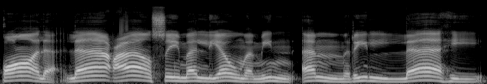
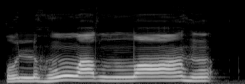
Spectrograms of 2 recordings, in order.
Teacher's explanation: The word Allah is pronounced lightly. Why is that? Because the word before is maksur. · Shown in: first take · The word before ends with a kasra, right?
